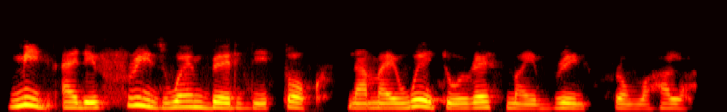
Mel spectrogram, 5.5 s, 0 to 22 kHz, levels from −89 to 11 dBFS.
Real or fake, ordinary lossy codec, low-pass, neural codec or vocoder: fake; none; 5.4 kHz; codec, 16 kHz, 4 kbps, X-Codec, HuBERT features, trained on LibriSpeech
